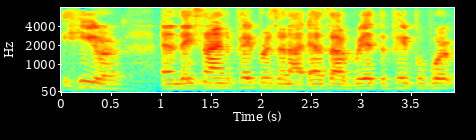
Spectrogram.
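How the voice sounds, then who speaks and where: The delivery is monotone and flat, with noticeable background noise behind it. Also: woman. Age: 60s. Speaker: formerly homeless person in shelter hotel. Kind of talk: interview testimony. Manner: halting.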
